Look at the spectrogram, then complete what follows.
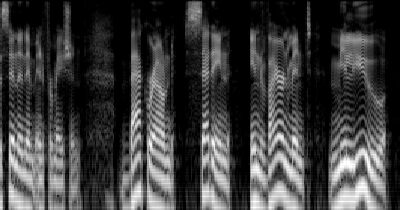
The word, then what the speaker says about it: milieu: so here's the synonym information background setting environment milieu misonsen mean the place time and circumstances in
